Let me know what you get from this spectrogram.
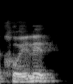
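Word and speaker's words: קהלת: Por ejemplo, en hebreo no no se pronunciaba el clciastés, se pronunciaba coelet, ¿cierto?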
